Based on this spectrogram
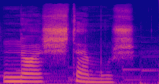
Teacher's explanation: Also, don't forget to do your sh at the end too, because the verb ends at OS, or in Portuguese, OS.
